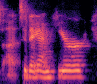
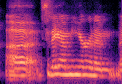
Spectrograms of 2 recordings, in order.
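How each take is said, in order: First: Said in the usual way. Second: Higher and louder, voice full of real emotion; emotional. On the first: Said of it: "Sorry, I'm getting emotional". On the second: Real, not acted. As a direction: push the words out through tears. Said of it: "I didn't expect myself to get emotional".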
